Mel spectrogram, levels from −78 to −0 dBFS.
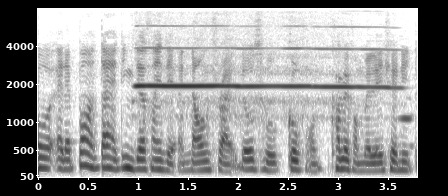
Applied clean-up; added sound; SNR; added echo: none; Wind instrument, woodwind instrument; -2 dB; none.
